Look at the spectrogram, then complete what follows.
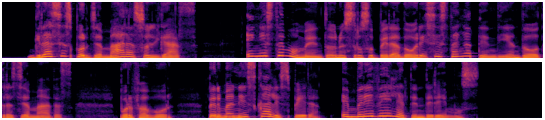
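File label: Spanish IVR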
